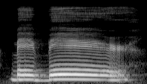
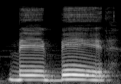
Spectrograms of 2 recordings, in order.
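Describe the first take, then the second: First: The final r sounds like an English r. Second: The final r sounds like a Spanish r. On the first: "Primer ejemplo en inglés" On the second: "semejante de español"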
